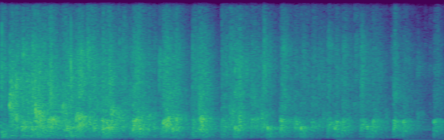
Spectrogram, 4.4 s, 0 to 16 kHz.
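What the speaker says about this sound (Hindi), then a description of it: "हाँ, तालियां बनती हैं।" Loud, sustained applause from a crowd at a celebration for a student ranked AIR 92, with dense clapping throughout and no talk.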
